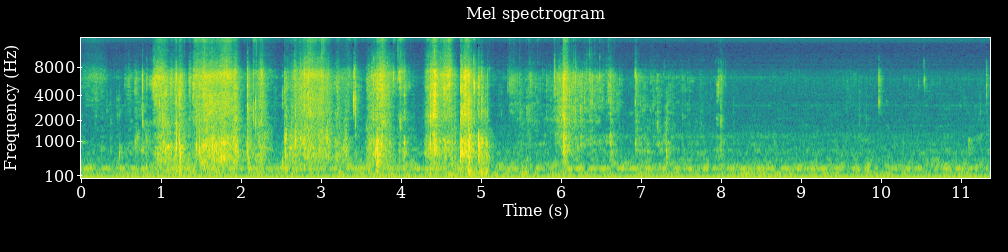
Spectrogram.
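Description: A person eating a burger close to the microphone: chewing and crackly rustling bursts through the first five seconds, a sharp click about six seconds in, then quieter.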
